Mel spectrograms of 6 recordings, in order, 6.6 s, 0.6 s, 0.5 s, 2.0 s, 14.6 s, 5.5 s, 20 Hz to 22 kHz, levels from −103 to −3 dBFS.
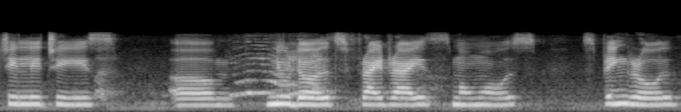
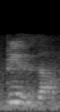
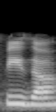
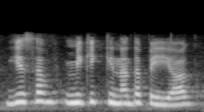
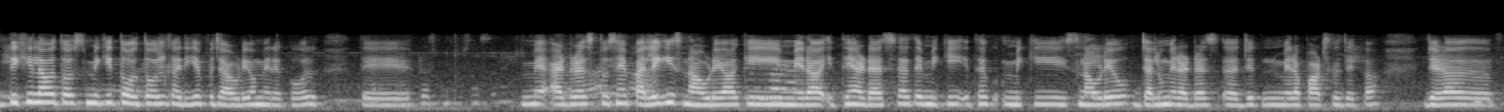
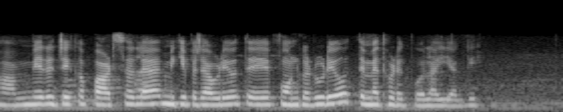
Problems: constant background noise, background conversations at intervals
